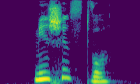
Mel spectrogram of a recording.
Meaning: minority (subgroup that does not form a numerical majority)
- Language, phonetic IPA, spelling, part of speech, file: Russian, [mʲɪnʲʂɨnstˈvo], меньшинство, noun, Ru-меньшинство.ogg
